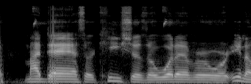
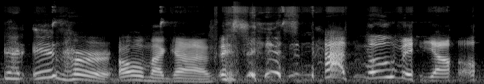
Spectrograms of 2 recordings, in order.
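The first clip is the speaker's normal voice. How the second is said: high, loud, drawn-out happy tears; overcome, crying; 13 semitones higher, 6 dB louder, slower than usual. Real, not acted. Vlogger sees mom's sign in a cardinal, tearful wail. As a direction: wail in joy through tears and laughter. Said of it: "I'm sitting here crying".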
